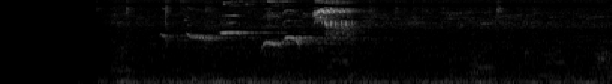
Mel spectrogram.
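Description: Faint birdsong: a few short, quick chirps about a second and a half to three seconds in, over a low hum of background noise.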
